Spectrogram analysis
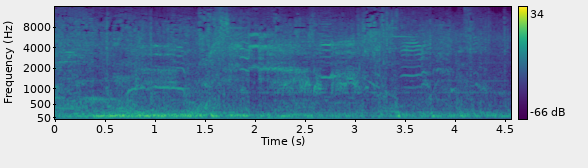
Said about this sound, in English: But most of all, screams.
